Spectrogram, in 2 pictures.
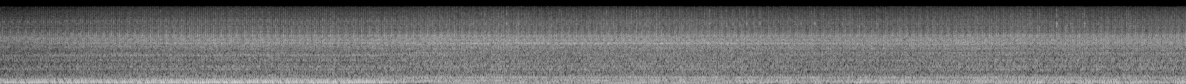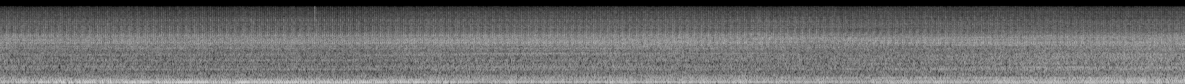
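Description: Classic Mini's A-series four-cylinder engine running steadily at a raised idle of about 1500 RPM, held there while the ignition timing is set.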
